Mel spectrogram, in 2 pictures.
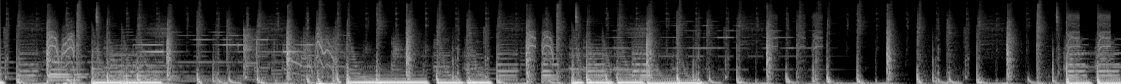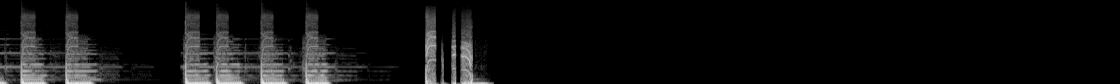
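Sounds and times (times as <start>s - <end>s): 
spy groove music: 0.0s - 12.2s, 13.1s - 14.6s.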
